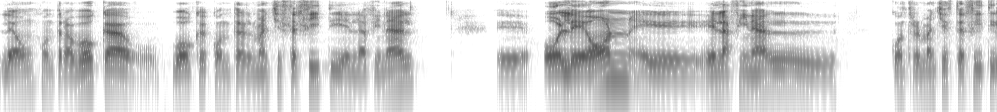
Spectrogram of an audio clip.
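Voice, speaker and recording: Over a quiet background, a man speaks very slowly with fairly even intonation. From Mexico. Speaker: YouTuber, football commentator. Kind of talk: casual monologue. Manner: hesitant, many fillers.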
